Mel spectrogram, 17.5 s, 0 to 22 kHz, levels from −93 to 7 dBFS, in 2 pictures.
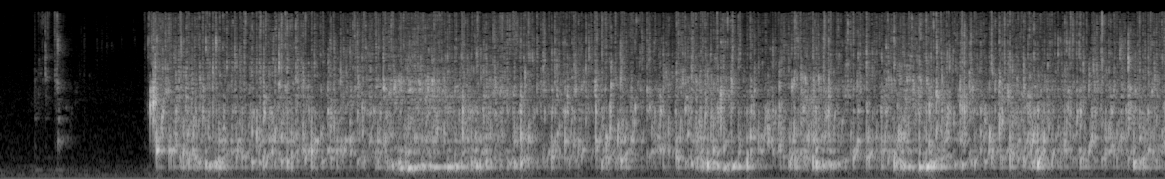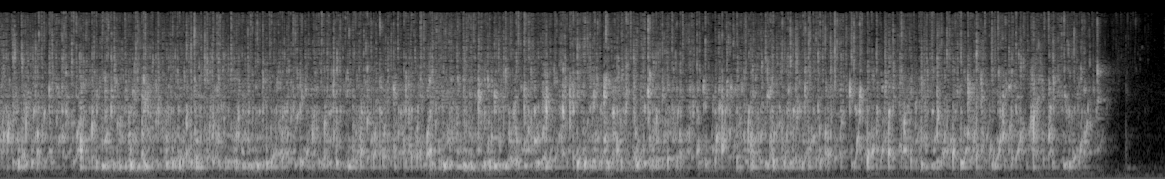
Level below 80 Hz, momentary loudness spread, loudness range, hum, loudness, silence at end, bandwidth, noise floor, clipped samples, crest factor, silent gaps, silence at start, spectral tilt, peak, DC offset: -68 dBFS; 5 LU; 1 LU; none; -23 LUFS; 0.45 s; 17 kHz; -65 dBFS; under 0.1%; 22 dB; none; 0.35 s; -1 dB/octave; -2 dBFS; under 0.1%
